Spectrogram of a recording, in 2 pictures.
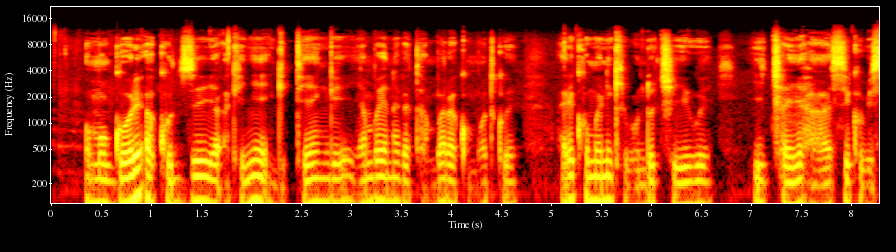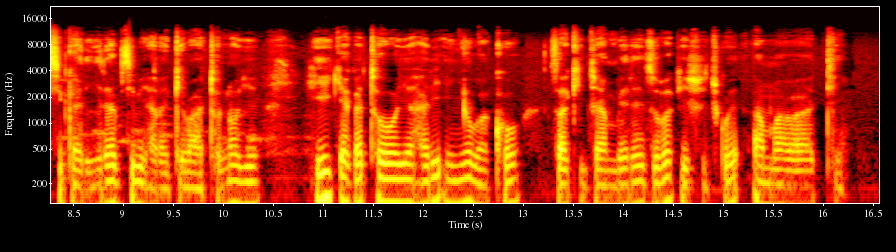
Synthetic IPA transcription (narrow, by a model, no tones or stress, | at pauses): umuɡo̞ɾe̞ʔakʰuze̞aakʰe̞ɲejeiɡitʰe̞ːŋɡe̞jaːmbaje̞naɡatʰaːmbaɾakʰumutwe̞ | aɾikʰumŋe̞nikʰiβuːndot͡ʃiːwe̞ | jit͡ʃaje̞ɦaːsikuβisiɡaɾiɾavjiβiɦaɾaɡeβatʰo̞noje̞ | hiɟaɡatʰo̞ːjaɦaɾiʔiɲuβakʰo̞ | z̥akʰid͡ʒaːmbe̞ɾe̞zuːβakiʃid͡ʒɡwe̞amaβaːtʰi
